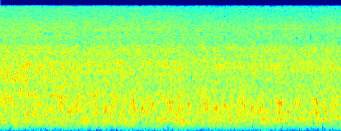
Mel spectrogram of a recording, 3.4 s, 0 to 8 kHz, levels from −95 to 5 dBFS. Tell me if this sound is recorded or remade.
recorded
